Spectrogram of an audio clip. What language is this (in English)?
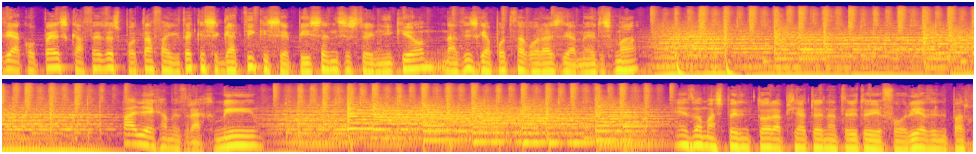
Greek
